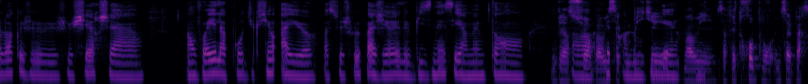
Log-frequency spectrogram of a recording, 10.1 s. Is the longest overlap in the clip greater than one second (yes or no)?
yes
